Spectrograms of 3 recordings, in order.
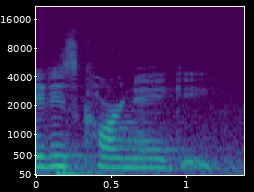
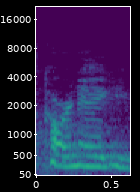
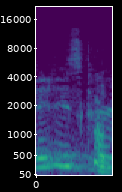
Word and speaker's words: Carnegie: And it is Carnegie. No, I didn't say anything. I know, but so many people mispronounce Carnegie, but it is Carnegie.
